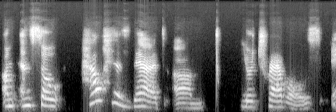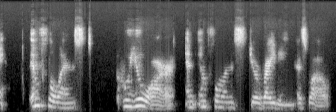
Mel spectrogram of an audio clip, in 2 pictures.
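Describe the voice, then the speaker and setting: A woman's voice: mid-range voice, animated, slow, husky, no echo, low-quality recording. A woman from Iraq hosting an interview, asking searching questions with some hesitation. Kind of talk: casual interview.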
